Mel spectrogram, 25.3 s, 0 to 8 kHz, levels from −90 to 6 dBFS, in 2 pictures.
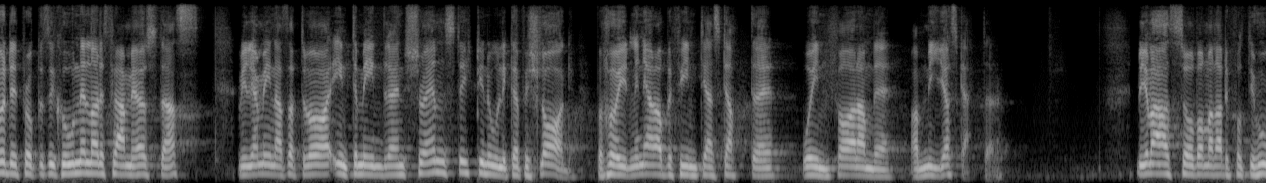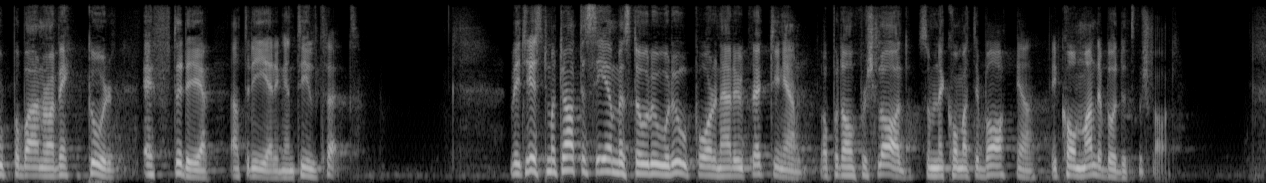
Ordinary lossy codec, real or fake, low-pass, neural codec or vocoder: none; fake; 7.2 kHz; codec, 16 kHz, 1 kbps, X-Codec, HuBERT features, trained on balanced general audio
